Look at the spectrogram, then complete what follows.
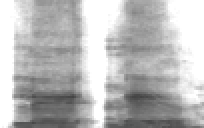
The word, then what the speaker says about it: leer: It's still leer. Leer. I drag the out, which normally I wouldn't drag it out.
